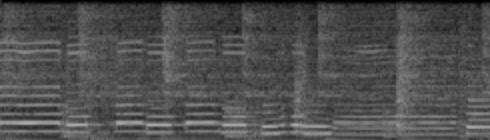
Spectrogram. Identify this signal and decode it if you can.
There is no code.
